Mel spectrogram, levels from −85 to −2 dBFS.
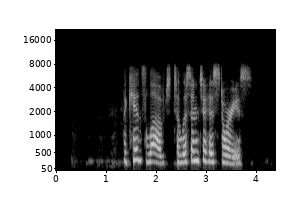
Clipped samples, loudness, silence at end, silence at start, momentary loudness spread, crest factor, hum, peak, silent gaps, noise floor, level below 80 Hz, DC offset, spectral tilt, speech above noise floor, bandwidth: under 0.1%; -26 LUFS; 0.55 s; 1.35 s; 9 LU; 18 dB; none; -10 dBFS; none; -62 dBFS; -74 dBFS; under 0.1%; -3 dB/octave; 36 dB; 8.2 kHz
